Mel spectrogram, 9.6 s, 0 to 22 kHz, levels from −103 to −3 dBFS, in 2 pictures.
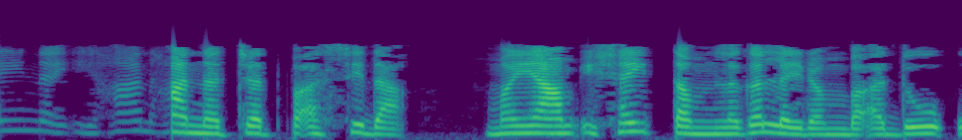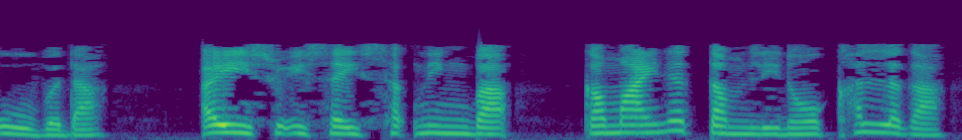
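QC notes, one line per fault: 0.00 to 0.86 s, one channel inverted: the opening speech drops by about 23 dB and turns faint, then returns to full level. This is most likely one stereo channel with reversed polarity, heard through a mono sum. Everything the two channels share, including the centred voice and its low end, cancels when they are added together. Only the small difference between the channels survives, which is why the level falls so sharply.
Throughout, transcoding between lossy codecs: nothing above 6 kHz remains, and the speech carries layered artefacts from both codecs, heard together. The sound points to a low-rate MP3 of roughly 25 kbit/s that was likely re-encoded to AAC-LC at about 48 kbit/s. The later encoder cannot restore what the first one removed. It spends its bits reproducing the earlier damage and adds its own, so the low cut-off and both sets of artefacts carry through together.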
